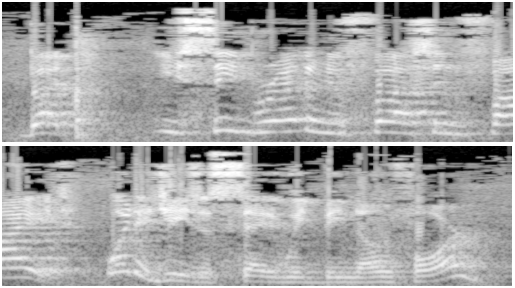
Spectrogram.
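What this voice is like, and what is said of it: Southern American accent. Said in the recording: “down south, and you can tell from my accent that that's where I'm from”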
